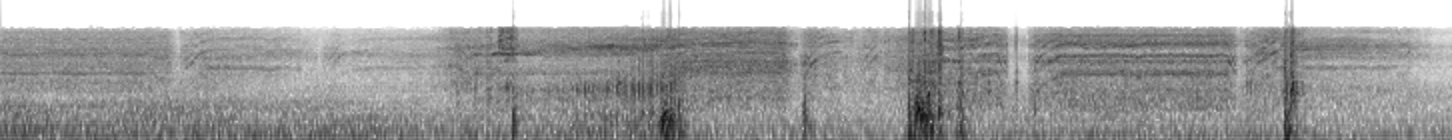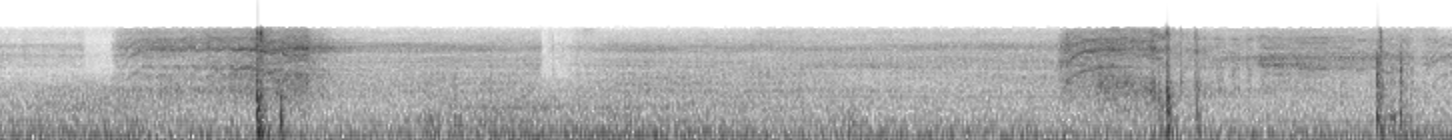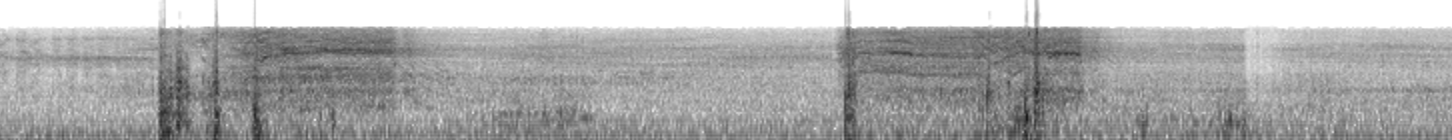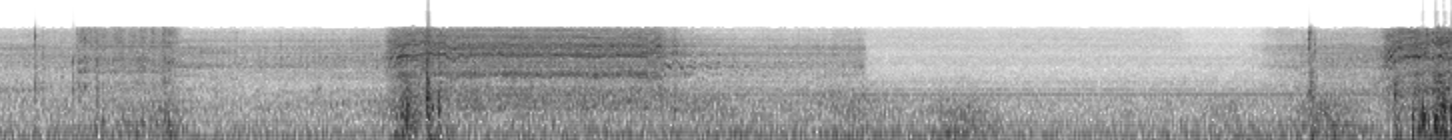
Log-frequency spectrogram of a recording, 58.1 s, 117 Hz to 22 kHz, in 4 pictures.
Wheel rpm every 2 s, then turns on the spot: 0, 0, 0, 0, 0, 0, 0, 0, 0, 0, 0, 0, 0, 0, 0, 0, 0, 0, 0, 0, 0, 10, 50, 0, 0, 0, 0, 0, 0.
none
